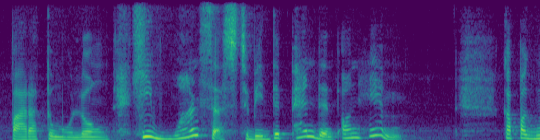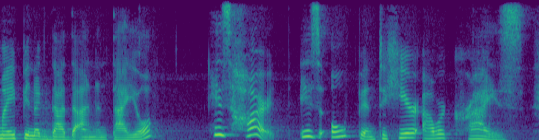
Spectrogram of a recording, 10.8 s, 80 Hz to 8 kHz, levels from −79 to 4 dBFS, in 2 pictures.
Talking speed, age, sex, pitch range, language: 120 wpm, 40-59, female, 170-245 Hz, Filipino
